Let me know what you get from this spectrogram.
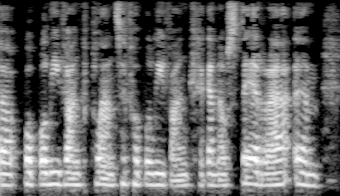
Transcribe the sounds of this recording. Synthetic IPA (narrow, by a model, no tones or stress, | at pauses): ɔb̥ɔbɔlˠɪvaŋkʰpʰlˠa̰ntʰafɔbɔlˠɪva̰ŋkʰaɡanawsdɛɾaʔəːm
